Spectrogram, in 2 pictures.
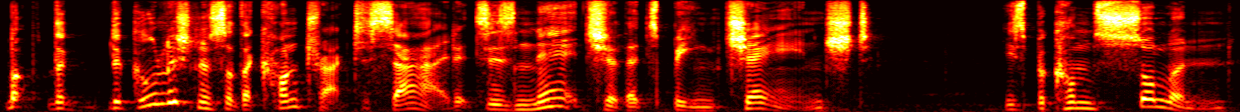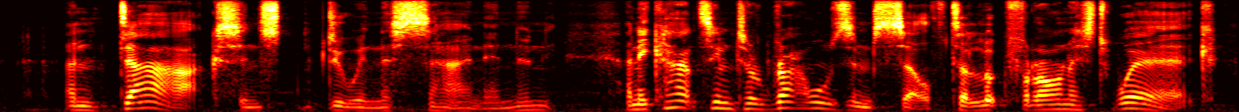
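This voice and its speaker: An actress playing a timid, worried middle-aged working-class wife in an audio drama, speaking haltingly and repeating her words. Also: rumbling low, very animated, a little hiss or hum, heavily acted. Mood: troubled.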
